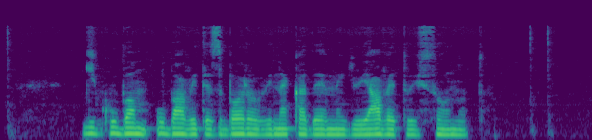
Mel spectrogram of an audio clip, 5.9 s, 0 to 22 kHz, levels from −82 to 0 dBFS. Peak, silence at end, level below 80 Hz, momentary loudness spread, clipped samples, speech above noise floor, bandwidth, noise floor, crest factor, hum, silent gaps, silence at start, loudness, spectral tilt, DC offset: -10 dBFS; 1.25 s; -58 dBFS; 8 LU; under 0.1%; 38 dB; 11.5 kHz; -62 dBFS; 16 dB; none; none; 0.8 s; -25 LUFS; -7.5 dB/octave; under 0.1%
